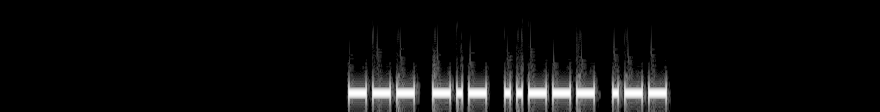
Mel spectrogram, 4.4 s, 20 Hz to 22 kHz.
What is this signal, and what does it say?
Morse code, heard as a keyed tone, about 40 wpm, 700 Hz. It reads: OK2W
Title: DXCC-100 Call Signs - 4 Characters - 40wpm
